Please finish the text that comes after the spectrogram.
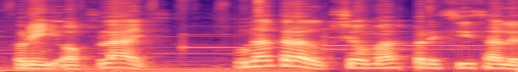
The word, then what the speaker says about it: free of lice: Esta frase significa, de manera literal, libre de pulgas, el cual se pronuncia free of lice.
